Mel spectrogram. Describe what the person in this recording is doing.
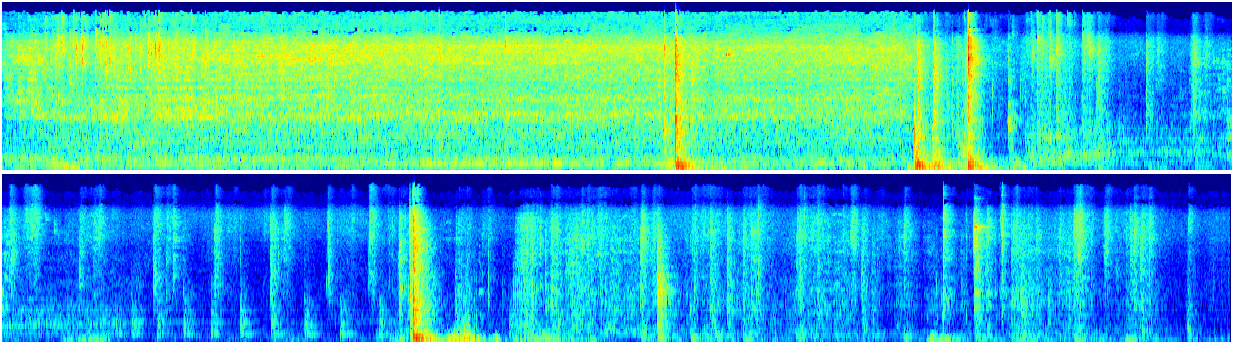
I am in the kitchen finishing up cleaning, As I turn off the water, I close the kitchen door and walk through the hallway to my room.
